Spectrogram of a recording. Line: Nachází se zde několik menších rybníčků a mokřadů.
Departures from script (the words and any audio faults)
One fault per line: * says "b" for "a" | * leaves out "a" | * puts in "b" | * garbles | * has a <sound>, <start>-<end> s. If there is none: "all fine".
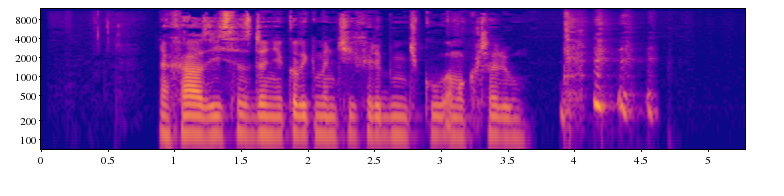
* has a laugh, 3.9-4.6 s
